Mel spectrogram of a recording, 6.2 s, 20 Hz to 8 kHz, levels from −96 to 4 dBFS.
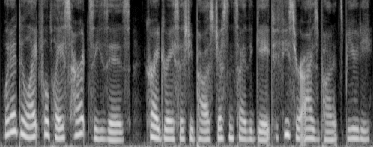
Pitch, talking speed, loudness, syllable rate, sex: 205 Hz, 210 wpm, -18 LUFS, 5.6 syllables/s, female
